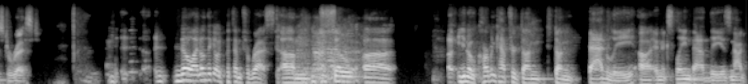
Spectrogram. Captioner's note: laughter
